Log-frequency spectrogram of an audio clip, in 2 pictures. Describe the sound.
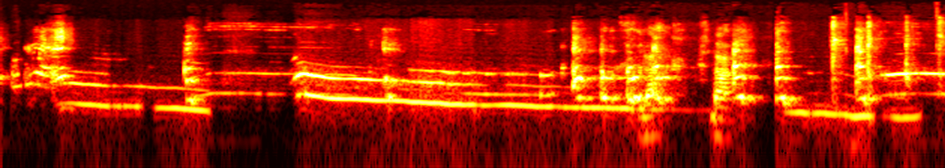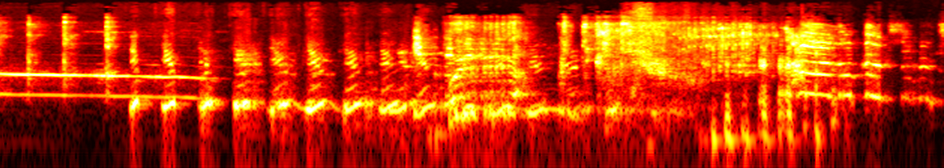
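Several people howl like wolves together, long wavering tones overlapping, then break into laughter and playful yelps near the end, loud.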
